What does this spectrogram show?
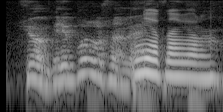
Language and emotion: Russian, neutral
